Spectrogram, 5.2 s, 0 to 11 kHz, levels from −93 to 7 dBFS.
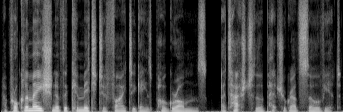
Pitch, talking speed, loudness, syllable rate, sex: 120 Hz, 165 wpm, -19 LUFS, 5.4 syllables/s, male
